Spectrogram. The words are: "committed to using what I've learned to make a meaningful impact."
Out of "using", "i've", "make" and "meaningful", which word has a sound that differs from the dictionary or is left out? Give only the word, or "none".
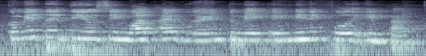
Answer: using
